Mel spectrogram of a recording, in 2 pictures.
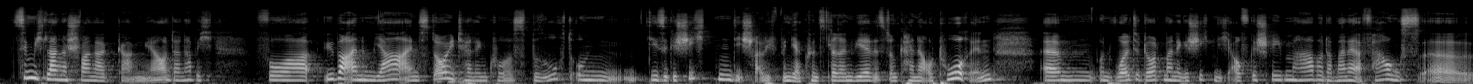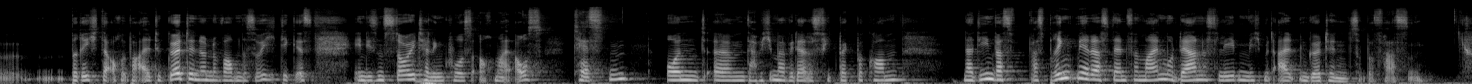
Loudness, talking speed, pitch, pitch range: -25 LUFS, 180 wpm, 195 Hz, 185-215 Hz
